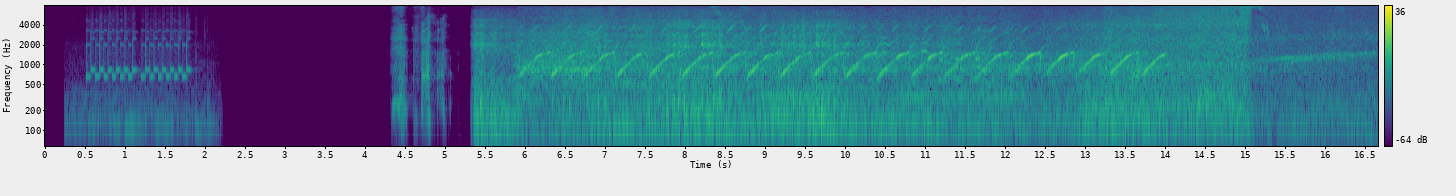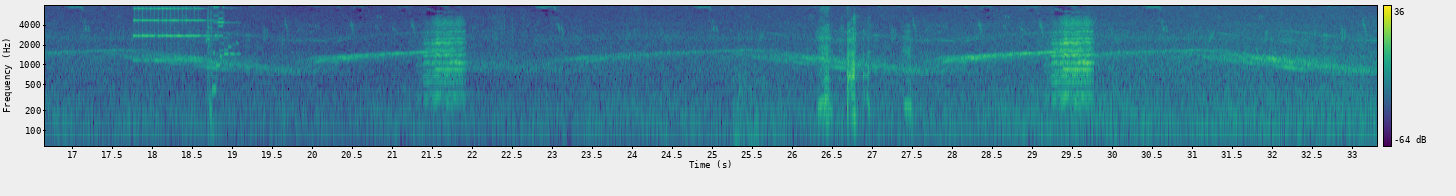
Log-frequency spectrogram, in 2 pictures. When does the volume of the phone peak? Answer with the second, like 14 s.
18 s.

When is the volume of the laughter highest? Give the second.
27 s.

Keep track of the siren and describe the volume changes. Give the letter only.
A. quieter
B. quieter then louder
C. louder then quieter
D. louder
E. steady
B.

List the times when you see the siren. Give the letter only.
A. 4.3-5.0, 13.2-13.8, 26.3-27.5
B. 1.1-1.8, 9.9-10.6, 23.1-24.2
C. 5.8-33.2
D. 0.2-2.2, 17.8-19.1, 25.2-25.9
C.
